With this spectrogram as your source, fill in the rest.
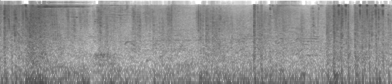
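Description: Rapid gunfire from Overwatch gameplay, bursts of shots crackling steadily throughout amid dense game effects, with a voice speaking faintly underneath.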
